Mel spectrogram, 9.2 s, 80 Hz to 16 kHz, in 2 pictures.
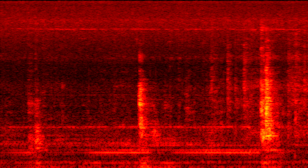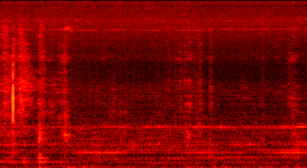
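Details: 1976 Samarkand-built passenger elevator, 320 kg, 0.71 m/s, AS-2-62 6/18 drive motor repaired and initially quieter, about three weeks to a month later: steady loud hum with mid tones under door clunks during acceleration; motor grown loud again.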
